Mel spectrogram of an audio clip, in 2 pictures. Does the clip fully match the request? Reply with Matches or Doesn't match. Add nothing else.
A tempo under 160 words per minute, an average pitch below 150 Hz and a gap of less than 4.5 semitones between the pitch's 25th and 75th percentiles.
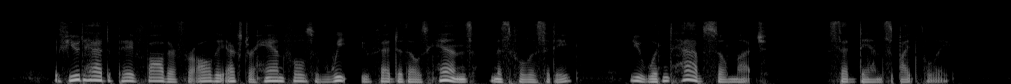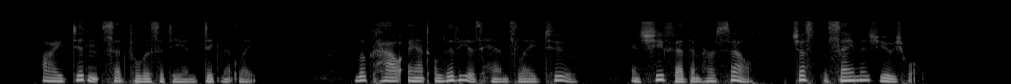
Doesn't match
